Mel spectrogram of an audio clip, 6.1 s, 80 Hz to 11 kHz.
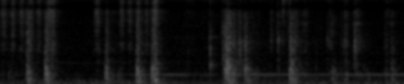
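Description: Faint cloth wiping and rubbing over the plastic underside of an iRobot Roomba 537 as its charging contacts are cleaned: short scraping strokes with light handling knocks, about one a second.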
